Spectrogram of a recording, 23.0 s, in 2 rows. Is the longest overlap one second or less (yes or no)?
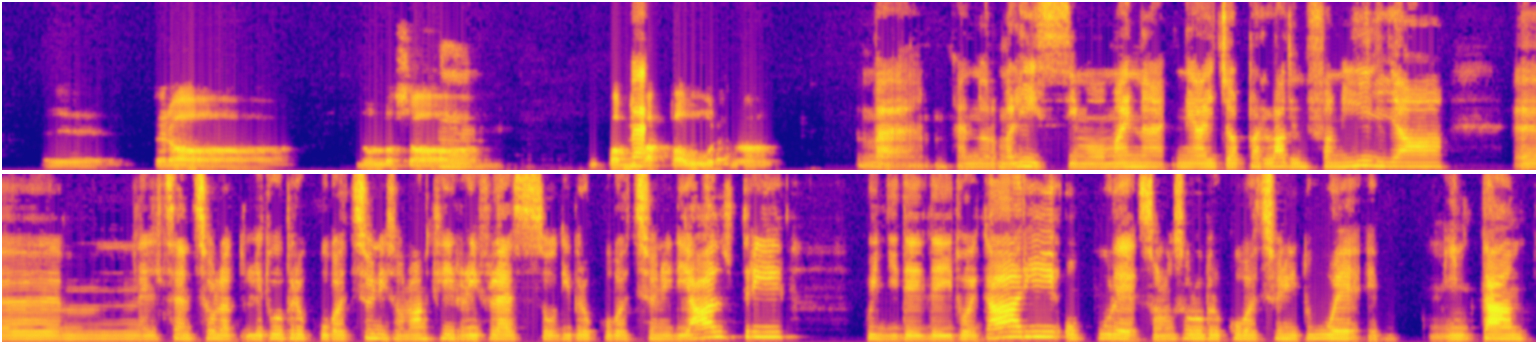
yes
